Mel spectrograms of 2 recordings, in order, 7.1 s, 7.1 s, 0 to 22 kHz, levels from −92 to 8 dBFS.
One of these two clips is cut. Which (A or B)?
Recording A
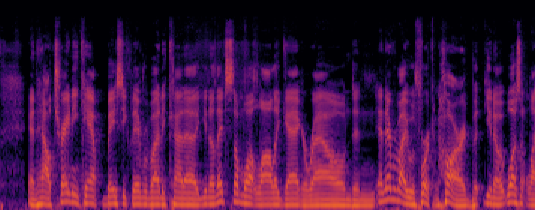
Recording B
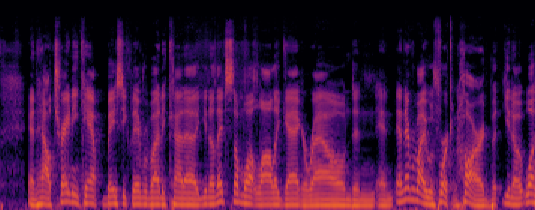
A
